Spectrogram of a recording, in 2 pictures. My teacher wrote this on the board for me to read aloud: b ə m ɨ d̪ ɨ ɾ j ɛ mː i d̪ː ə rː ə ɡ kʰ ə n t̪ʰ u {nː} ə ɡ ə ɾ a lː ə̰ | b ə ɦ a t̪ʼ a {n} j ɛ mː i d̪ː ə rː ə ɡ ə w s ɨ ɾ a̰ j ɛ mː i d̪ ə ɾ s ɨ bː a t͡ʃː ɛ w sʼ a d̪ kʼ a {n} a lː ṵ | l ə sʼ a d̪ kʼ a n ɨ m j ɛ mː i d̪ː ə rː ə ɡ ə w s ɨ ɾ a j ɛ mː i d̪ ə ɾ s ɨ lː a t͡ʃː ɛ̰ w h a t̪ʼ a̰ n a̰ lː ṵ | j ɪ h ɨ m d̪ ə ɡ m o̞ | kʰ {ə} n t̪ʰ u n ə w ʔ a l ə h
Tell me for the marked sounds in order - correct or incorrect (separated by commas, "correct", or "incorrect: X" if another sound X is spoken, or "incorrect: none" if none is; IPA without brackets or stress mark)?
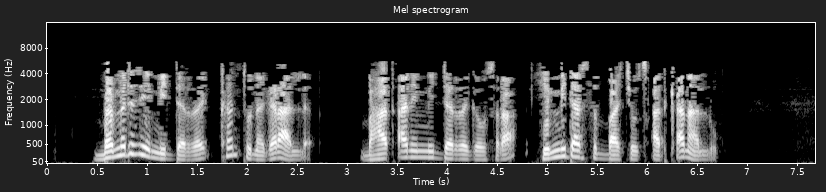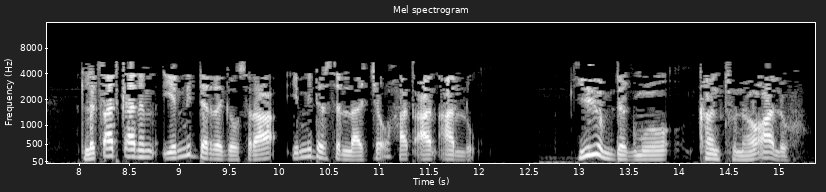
incorrect: n, correct, correct, correct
